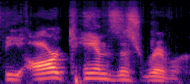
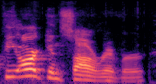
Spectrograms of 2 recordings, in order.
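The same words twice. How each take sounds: First: It is said the Kansas local way. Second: It is said the usual way elsewhere.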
